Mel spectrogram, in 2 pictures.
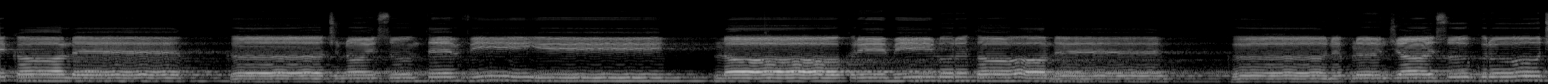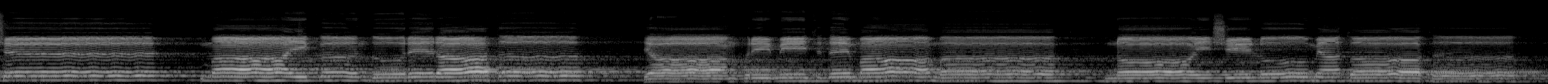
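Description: Romanian Orthodox church chant: a sung melodic line with vibrato over a steady held drone, in phrases of a few seconds with short breaths between them.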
